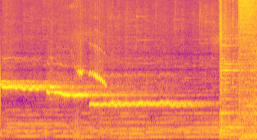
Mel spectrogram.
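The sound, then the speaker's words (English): A world champion competitive whistler whistles a clear, sustained melodic line with sliding pitches and a few quick upward flourishes, fairly loud, over a soft low background, ending abruptly in a burst of noise. “…. Ah. …. Whistler?”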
